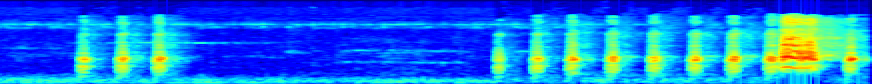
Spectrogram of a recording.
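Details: A wild hen red junglefowl calling for a male: three short clucks, a pause, then a steady train of evenly spaced clucks that swells into a loud, coarse squawk.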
